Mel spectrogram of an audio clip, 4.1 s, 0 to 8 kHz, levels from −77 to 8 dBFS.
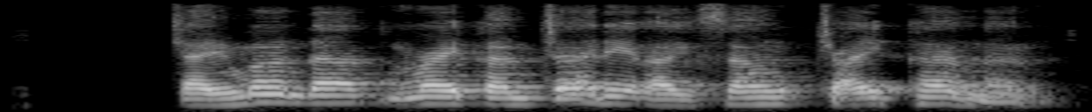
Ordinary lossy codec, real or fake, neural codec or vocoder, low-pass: MP3, 64 kbps; fake; codec, 24 kHz, 0.9 kbps, WavTokenizer, medium music audio release; 7.2 kHz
